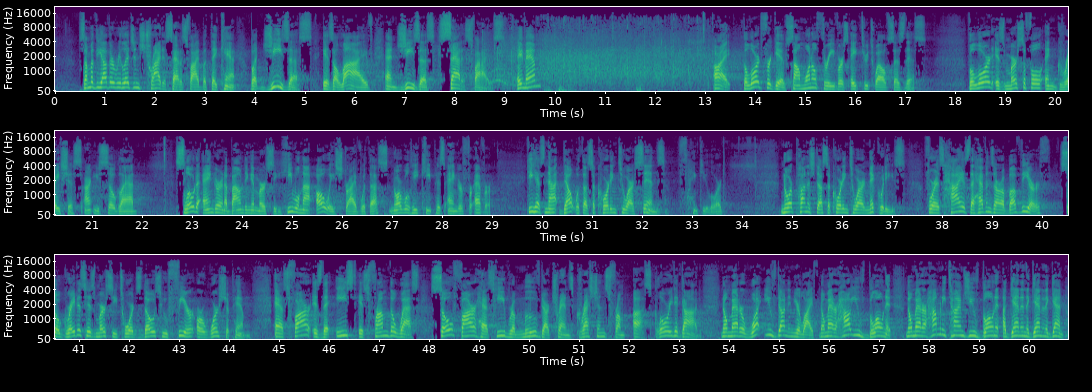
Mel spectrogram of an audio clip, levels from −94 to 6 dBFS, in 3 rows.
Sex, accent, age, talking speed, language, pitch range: male, American, 50-69, 150 wpm, English, 145-200 Hz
